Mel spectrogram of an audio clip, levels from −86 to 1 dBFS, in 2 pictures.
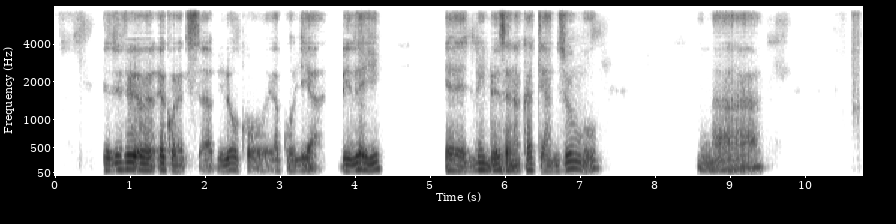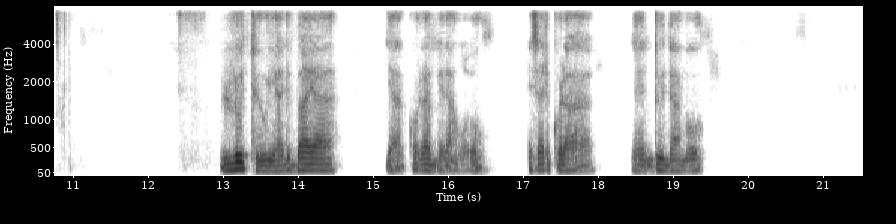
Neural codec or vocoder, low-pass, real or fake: codec, 16 kHz, 1.1 kbps, Voila-Tokenizer; 7.2 kHz; fake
